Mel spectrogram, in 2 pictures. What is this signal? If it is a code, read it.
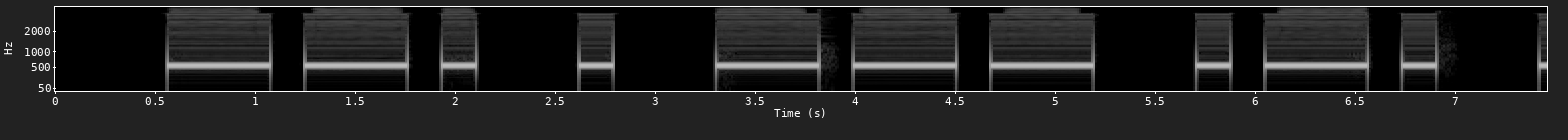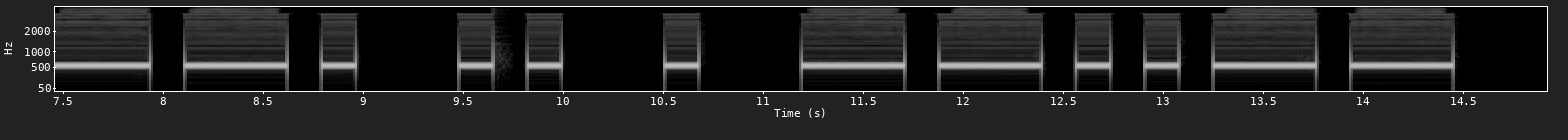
Morse code, heard as a keyed tone, about 7 wpm, 550 Hz. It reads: GEORGIE,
